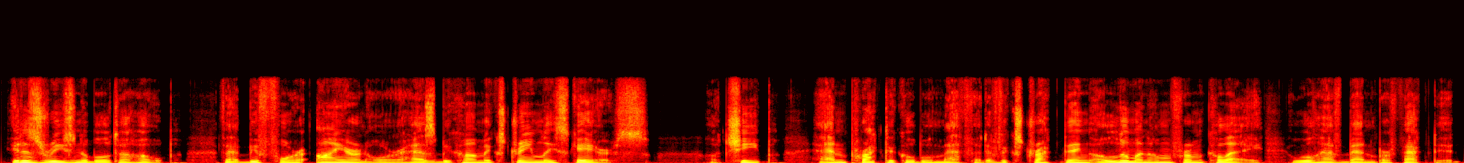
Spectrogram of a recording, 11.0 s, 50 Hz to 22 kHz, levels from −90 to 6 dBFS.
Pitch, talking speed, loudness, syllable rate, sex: 130 Hz, 145 wpm, -19 LUFS, 5.4 syllables/s, male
